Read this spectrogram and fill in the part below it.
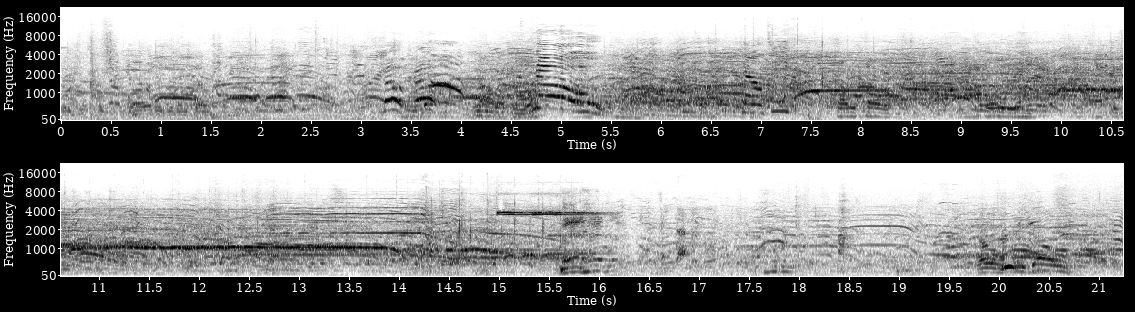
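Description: A crowd cheers and shouts loudly outdoors.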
